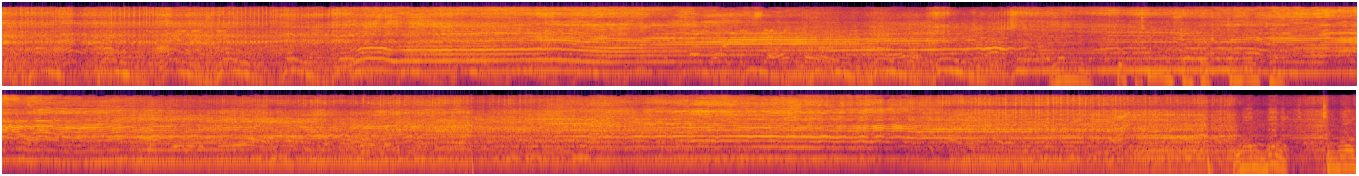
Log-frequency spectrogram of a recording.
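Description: Several radio-controlled racing boats running on the water, their motors rising and falling in pitch as they throttle up and pass by.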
